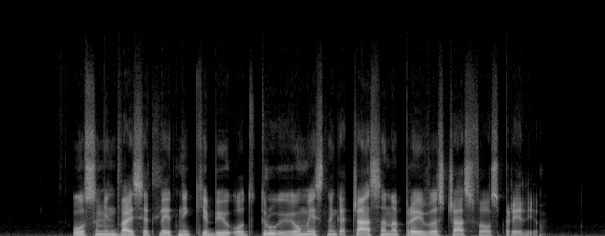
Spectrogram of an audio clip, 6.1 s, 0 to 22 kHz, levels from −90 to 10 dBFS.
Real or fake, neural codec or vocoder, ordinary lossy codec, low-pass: fake; autoencoder, 48 kHz, 128 numbers a frame, DAC-VAE, trained on Japanese speech; none; 19.8 kHz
